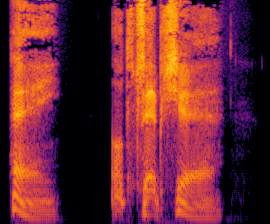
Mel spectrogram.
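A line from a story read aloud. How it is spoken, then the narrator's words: Offended grumble. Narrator (Polish): burknął urażony Paul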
